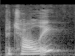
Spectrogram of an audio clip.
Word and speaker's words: Pacioli: So bookkeeping, just as an FYI, was a concept that was invented around 500 years ago, actually by a monk named Luca Pacioli. I think I'm saying that correctly. Mm. Yes.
